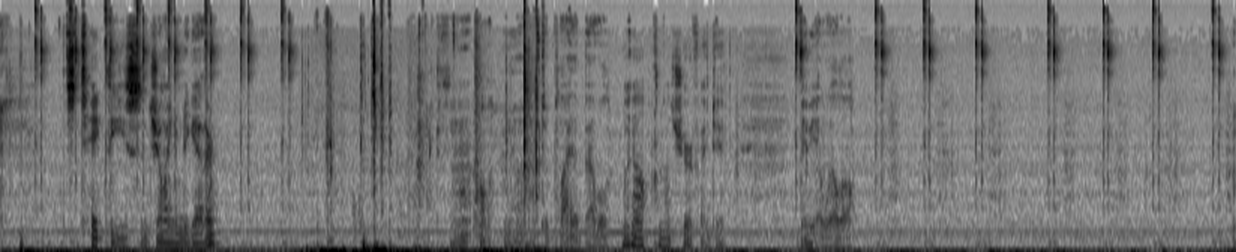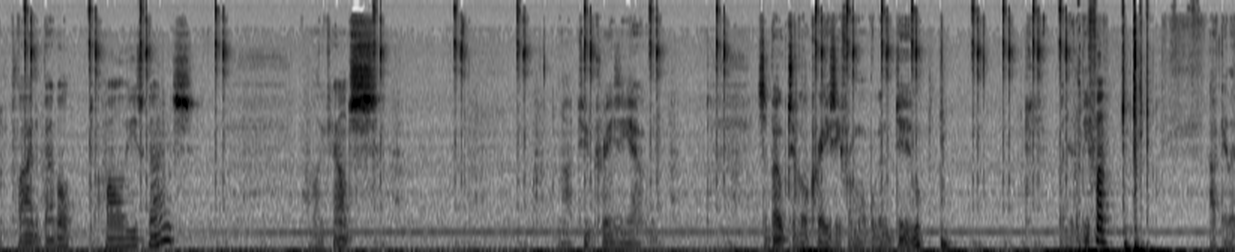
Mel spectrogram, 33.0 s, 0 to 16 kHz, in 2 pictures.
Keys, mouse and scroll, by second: 4.9 ctrl+j, 6.9 ctrl+z, 8.7-10.2 middle drag, 10.6-21.0 drag, 21.4-32.4 drag, 31.5 ctrl+j.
